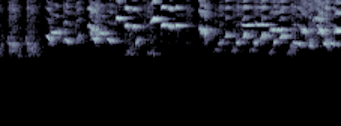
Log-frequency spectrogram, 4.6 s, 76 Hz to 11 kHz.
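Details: Seven-month-old young canaries of the Orfey line, filmed 10 November 2023, singing a continuous varied warble of chirps, trills and rising whistled notes, packed closely together without pause.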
